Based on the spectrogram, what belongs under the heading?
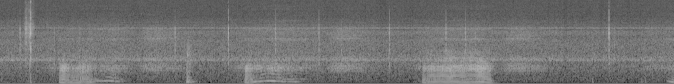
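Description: Three rumbling, vibrating snores several seconds apart, the last longest, over steady background hiss and hum.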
